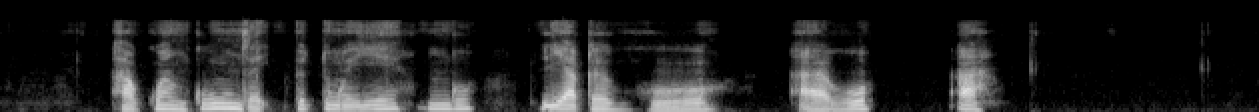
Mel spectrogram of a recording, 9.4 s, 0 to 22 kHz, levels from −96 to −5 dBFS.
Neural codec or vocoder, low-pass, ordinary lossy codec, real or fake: vocoder, 22.05 kHz, 80 mel bands, WaveNeXt; 9.9 kHz; Opus, 32 kbps; fake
